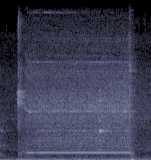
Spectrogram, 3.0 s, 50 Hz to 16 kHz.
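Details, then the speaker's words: Lexus LS400 1998-2000 1UZ-FE VVT-i standalone adapted engine harness, key on with relay clicking; the electric fuel pump gives a steady even whine for about two seconds, then cuts off cleanly, running normally. "there you go so you can see that's a fuel pump running there perfectly right"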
